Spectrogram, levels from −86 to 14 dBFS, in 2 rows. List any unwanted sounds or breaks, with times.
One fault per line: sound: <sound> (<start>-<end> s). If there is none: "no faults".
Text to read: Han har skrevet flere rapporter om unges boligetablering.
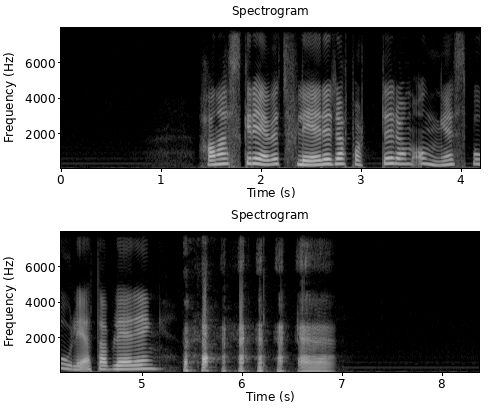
sound: laugh (5.4-7.0 s)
